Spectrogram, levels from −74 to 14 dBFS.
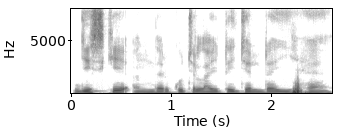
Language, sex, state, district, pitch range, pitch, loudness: Hindi, male, Uttar Pradesh, Saharanpur, 125-135 Hz, 130 Hz, -23 LUFS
